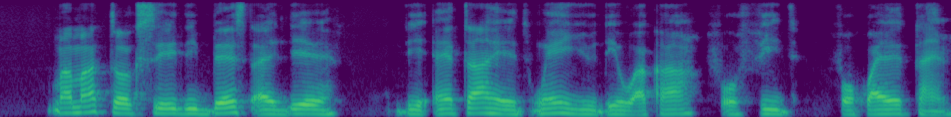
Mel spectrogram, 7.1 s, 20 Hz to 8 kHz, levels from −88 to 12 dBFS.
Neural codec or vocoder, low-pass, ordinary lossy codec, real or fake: codec, 16 kHz, 2 kbps, FunCodec, trained on Chinese and English, 25 frames a second; 7.2 kHz; none; fake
